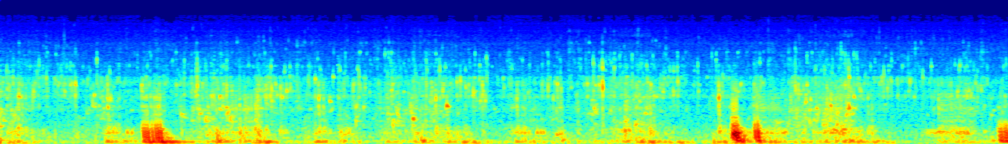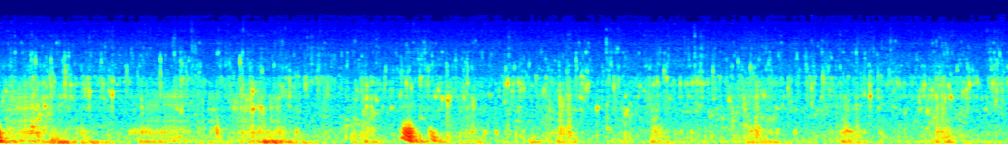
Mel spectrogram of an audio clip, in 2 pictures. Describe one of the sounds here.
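Calm river water laps and gurgles against a kayak hull as it glides along.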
